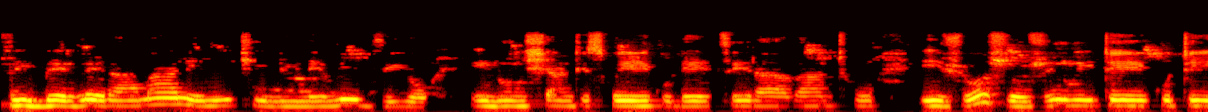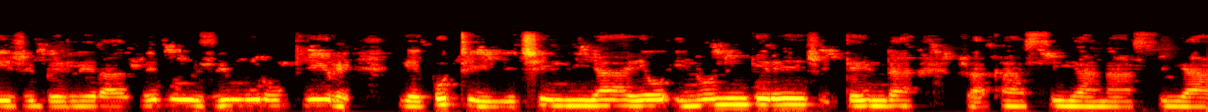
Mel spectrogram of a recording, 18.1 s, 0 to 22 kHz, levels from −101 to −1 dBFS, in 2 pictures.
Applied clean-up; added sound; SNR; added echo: none; none; none; none.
